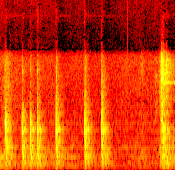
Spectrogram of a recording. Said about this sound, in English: Were you knocking? Yes, sir. Yes.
